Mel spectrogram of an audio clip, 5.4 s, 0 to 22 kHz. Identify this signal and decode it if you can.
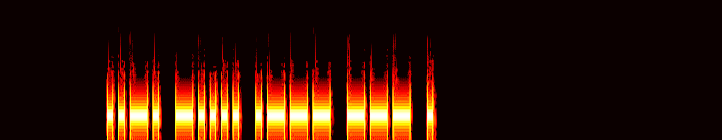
Morse code, heard as a keyed tone, about 28 wpm, 700 Hz. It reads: F6JOE
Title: Call Signs Repeated 3x - 28wpm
